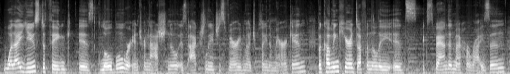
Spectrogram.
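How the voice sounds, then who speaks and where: A woman's voice: low voice, normal speed, hardly any pauses. A middle-aged woman, a university staff member, talking casually in an interview. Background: music.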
